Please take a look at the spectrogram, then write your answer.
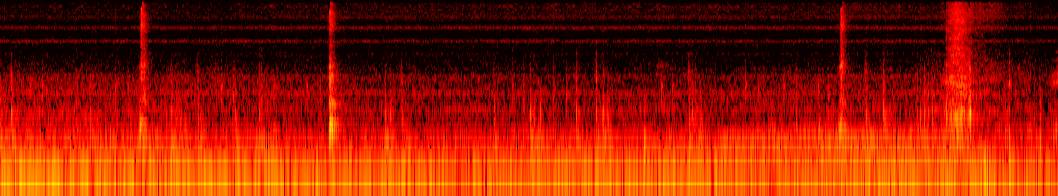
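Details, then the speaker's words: Chevrolet truck EVAP vent solenoid commanded through scan-tool output controls, giving sharp irregular clicks over a quiet hum; repeated cycling may reveal a failing solenoid. Cause suspected, not confirmed. "functional tests output controls event solenoid all right so up there okay I just heard it clunk do you hear it you hear that"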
